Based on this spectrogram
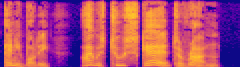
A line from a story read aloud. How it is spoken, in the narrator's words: Roland muttered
